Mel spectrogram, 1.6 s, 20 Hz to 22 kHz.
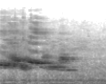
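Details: An Australian magpie singing at Cobar Caravan Park, New South Wales, on 13 January 2019: a brief warbling, fluty phrase of rich, slightly harsh notes that waver and fall away over about a second and a half.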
